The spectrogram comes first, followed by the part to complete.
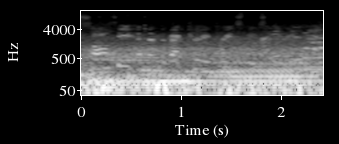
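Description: A faint, distant voice talking over a steady low rumble.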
